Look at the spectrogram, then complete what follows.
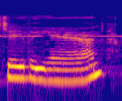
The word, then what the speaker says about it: Jaylian: you are hey it's jay leanne rhymes with alien like if you're a fan comment and subscribe hello my name is jaylian and today we will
